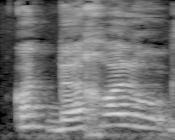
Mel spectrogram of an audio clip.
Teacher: pertama berharakat sukun kemudian ada huruf Dal berharakat fathah gitu maka pembacaan dua huruf itu dilebur menjadi satu atau seakan-akan membacanya itu huruf dal bertasydid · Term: idgham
